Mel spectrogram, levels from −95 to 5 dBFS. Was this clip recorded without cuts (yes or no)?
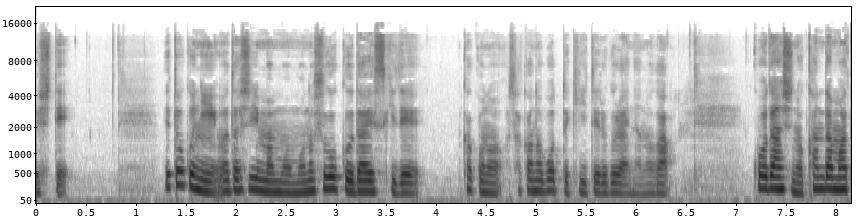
yes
